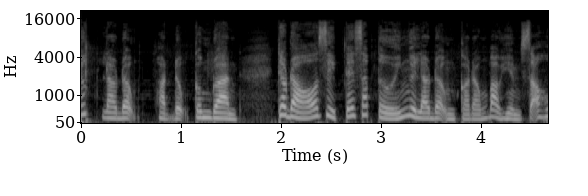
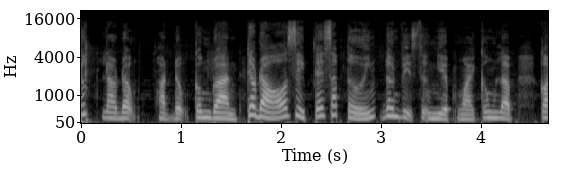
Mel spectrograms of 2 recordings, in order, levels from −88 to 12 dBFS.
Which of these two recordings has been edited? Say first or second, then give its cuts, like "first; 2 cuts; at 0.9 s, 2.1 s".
second; 2 cuts; at 1.6 s, 2.9 s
